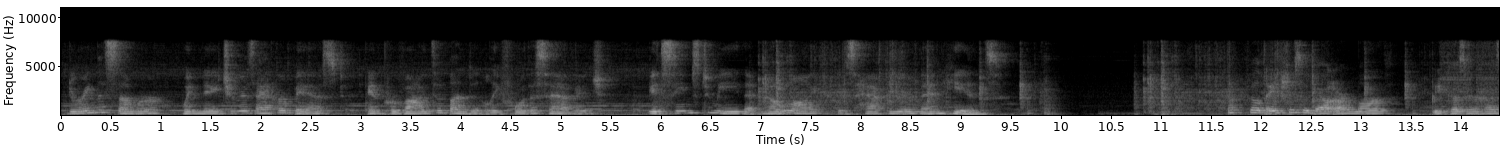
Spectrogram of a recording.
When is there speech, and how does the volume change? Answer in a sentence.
The speech can be heard from 0.1 to 9.5 s, at a steady volume; and briefly from 11.7 to 14.3 s.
